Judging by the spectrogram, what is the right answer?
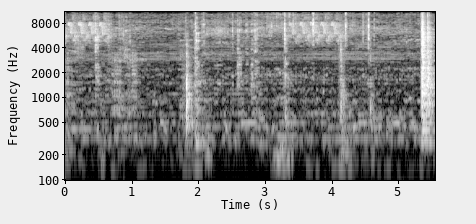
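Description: Metal tongs and utensils clicking and clanking against a gas grill's metal grates as racks of ribs are handled, with a louder clank about two seconds in and another near the end.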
